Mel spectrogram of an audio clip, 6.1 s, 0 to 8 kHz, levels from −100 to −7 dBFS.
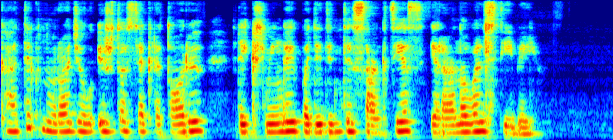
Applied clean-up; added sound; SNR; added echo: none; none; none; reverberation time 0.2 s.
